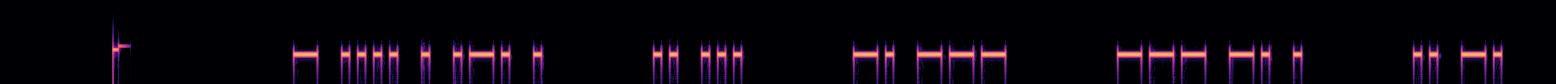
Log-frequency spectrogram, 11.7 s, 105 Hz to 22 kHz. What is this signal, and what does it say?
Morse code, heard as a keyed tone, about 20 wpm, 700 Hz. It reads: THERE IS NO ONE IN
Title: 2x Word-Spacing - Sentences from Top 500 Words - 20wpm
